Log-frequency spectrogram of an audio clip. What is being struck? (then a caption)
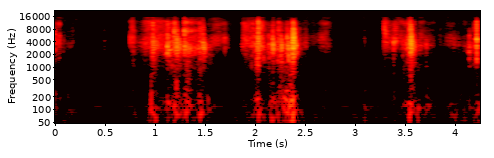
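Large book with thin paper pages. Fingertips with dark nails turn and smooth the thin paper pages of a large open textbook, producing bright, papery crinkling and soft tearing-like rustles. The sound comes in several short bursts separated by near-silent pauses, with almost no low end.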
